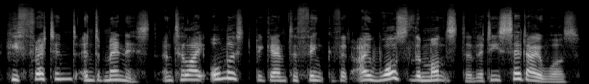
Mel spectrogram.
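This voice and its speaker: An anguished young servant woman in a classic audiobook , played by a man. The voice is pitched very high, meek and earnest, pleading through tears. The sound is dry, with no room around it. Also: fairly bright tone, no echo. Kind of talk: dramatic audiobook character reading.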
